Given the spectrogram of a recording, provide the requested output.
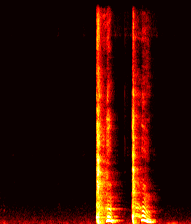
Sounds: Cough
